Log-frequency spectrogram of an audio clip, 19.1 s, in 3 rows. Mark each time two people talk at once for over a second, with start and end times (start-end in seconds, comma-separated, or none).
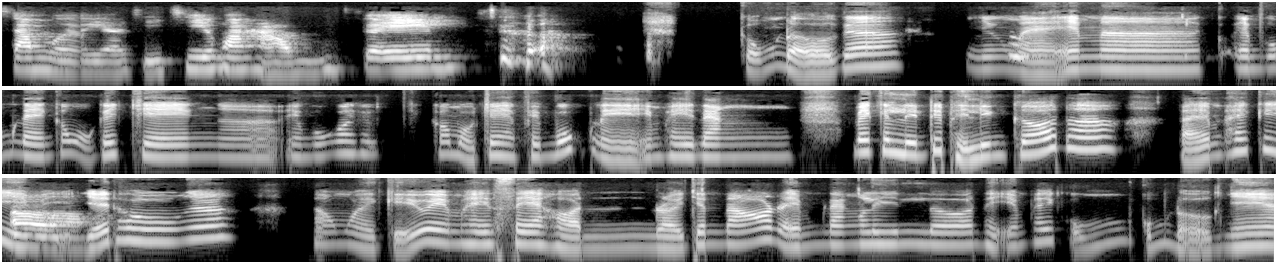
none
